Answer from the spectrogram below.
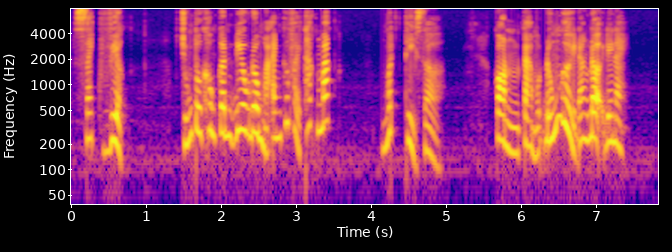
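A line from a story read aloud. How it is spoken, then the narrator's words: Snapping angrily. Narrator (Vietnamese): Bà nhân viên lương thực gắt tướng lên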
